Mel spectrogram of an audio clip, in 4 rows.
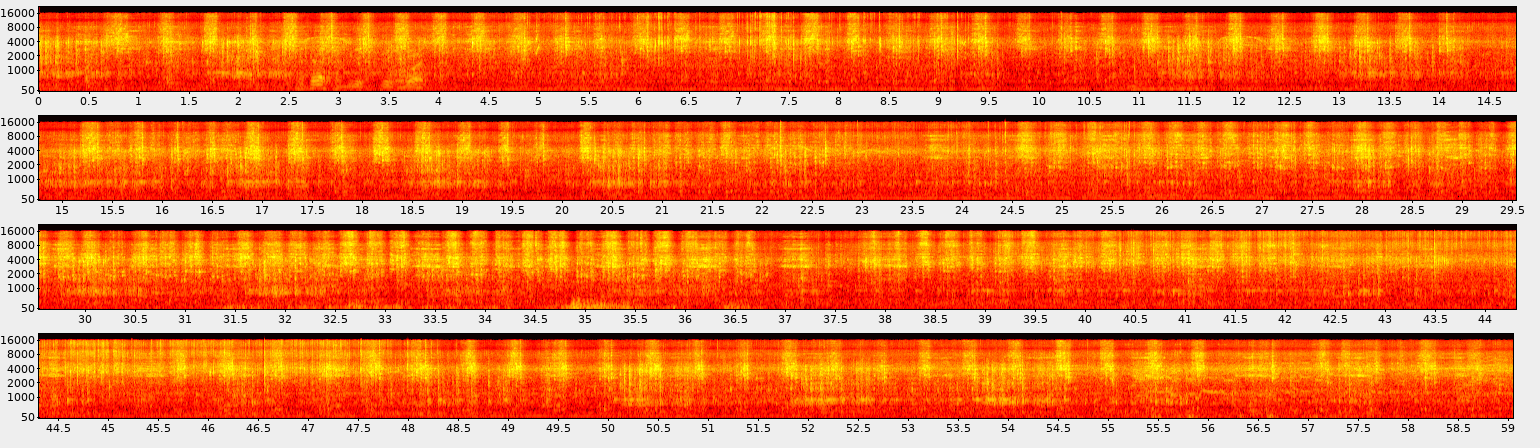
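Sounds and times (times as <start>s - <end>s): electric motor hum: 0.0s - 59.0s
geared rollers clattering: 0.0s - 59.0s
juice splashing into metal pail: 1.6s - 12.0s, 38.7s - 49.3s.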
